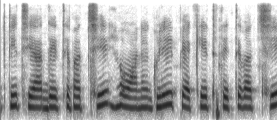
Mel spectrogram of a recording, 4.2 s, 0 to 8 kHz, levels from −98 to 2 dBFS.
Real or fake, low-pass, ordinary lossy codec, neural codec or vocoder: fake; 7.2 kHz; none; codec, 16 kHz, 8 kbps, FreqCodec, smaller model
